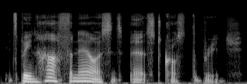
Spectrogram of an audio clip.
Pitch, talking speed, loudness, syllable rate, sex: 135 Hz, 240 wpm, -20 LUFS, 5.6 syllables/s, male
